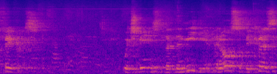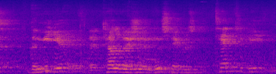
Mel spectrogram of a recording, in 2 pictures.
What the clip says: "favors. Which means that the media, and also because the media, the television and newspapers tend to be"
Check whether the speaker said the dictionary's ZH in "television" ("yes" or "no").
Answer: yes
